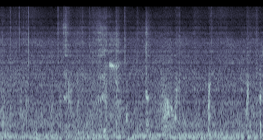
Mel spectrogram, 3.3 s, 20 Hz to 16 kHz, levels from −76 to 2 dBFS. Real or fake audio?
fake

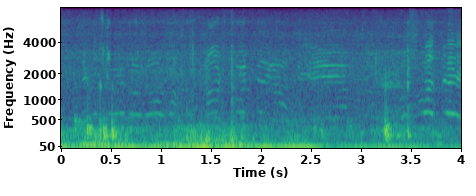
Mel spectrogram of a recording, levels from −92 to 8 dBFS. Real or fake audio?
real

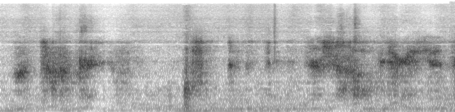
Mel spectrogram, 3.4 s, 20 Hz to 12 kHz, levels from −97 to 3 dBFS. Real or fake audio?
fake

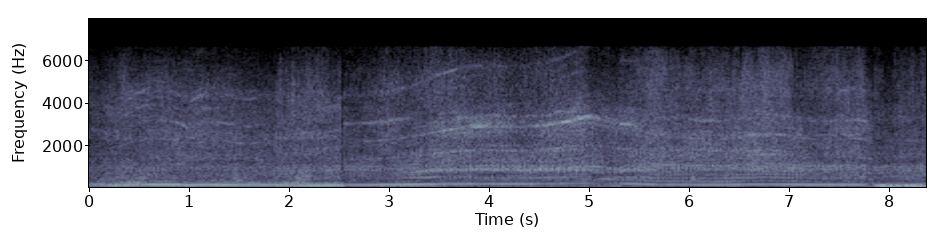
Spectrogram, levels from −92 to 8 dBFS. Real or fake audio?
real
